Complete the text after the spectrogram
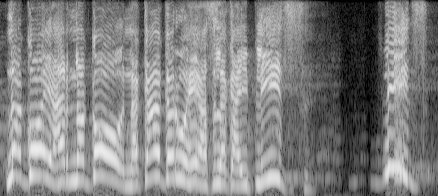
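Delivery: high, loud exasperated outburst; fed-up shouting. Acted. Husband shouting at wife and mother to stop fighting. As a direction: yell it like you've had enough.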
